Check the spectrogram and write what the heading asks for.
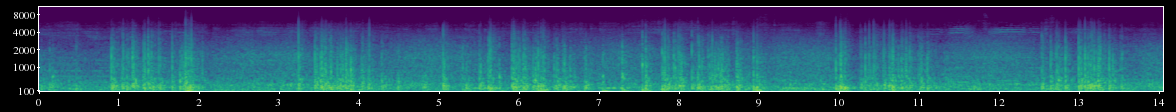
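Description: Fireworks display: a rapid, continuous string of pops and bangs from comets and small aerial shells fired in quick succession, with the loudest bang about two seconds in.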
